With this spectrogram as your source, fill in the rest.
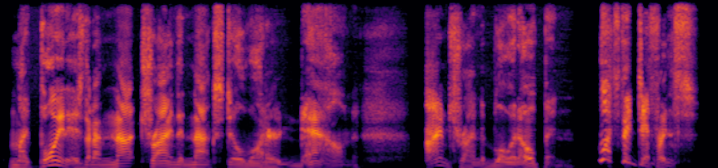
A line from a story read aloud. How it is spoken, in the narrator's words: Twitch sneered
